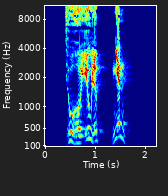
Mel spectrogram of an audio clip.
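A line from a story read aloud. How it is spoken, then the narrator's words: Alarmed sharp bark. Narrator (Vietnamese): Tên thống lĩnh có nét mặt âm trầm chợt biến sắc, quát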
